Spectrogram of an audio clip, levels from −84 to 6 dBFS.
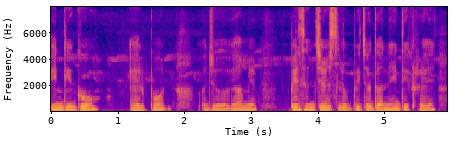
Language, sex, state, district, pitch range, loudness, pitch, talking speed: Hindi, female, Arunachal Pradesh, Papum Pare, 170-195 Hz, -18 LUFS, 175 Hz, 110 wpm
